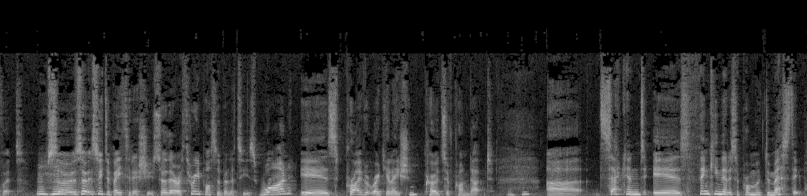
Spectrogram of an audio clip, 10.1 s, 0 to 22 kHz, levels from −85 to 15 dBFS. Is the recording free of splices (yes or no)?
no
